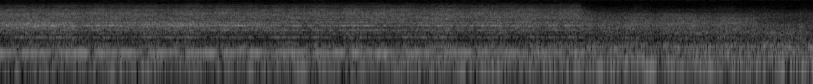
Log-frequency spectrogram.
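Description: Loud live electronic noise: a dense, rumbling wash of sound with a steady held tone under it. About four and a half seconds in, the tone stops and the high end is cut off, leaving a duller rumble.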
